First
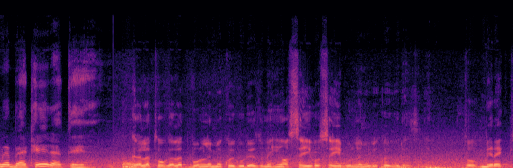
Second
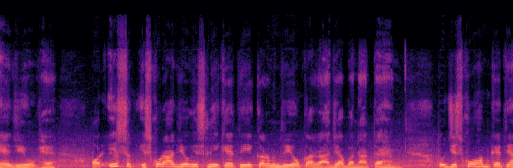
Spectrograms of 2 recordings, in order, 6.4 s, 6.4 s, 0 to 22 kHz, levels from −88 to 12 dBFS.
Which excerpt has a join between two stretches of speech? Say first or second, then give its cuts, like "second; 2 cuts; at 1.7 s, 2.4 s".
first; 1 cut; at 1.3 s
